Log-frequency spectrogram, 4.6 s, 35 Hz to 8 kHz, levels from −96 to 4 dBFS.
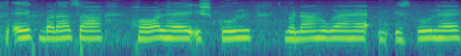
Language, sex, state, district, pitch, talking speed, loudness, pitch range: Hindi, female, Goa, North and South Goa, 200 Hz, 130 wpm, -14 LUFS, 195-205 Hz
